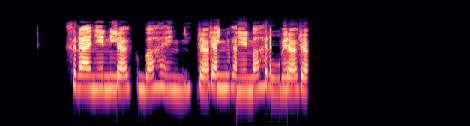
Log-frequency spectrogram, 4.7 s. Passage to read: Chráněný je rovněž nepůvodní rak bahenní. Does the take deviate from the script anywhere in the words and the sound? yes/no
yes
